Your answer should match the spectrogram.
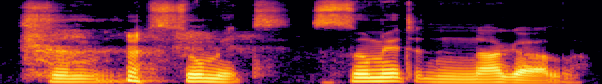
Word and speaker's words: Nagal: But is it Nagel? I actually don't know. – like Nagel's bagels? – Yeah. – Sumit Nagal. – Oh, yeah, that sounds right. – I think it's Nagal.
